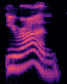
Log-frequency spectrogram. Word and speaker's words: Iran: Is Iran, like E and then run.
